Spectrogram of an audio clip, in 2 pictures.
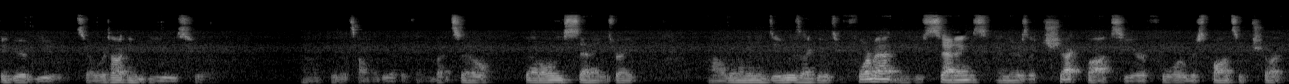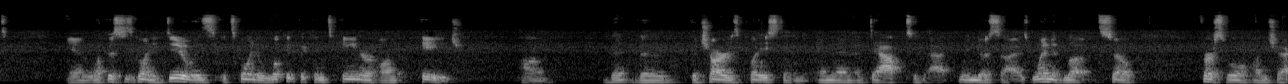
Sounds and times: Speech: 0:00.0 - 0:02.1, 0:03.0 - 0:06.4, 0:07.1 - 0:18.4, 0:19.0 - 0:24.3, 0:24.9 - 0:25.7.

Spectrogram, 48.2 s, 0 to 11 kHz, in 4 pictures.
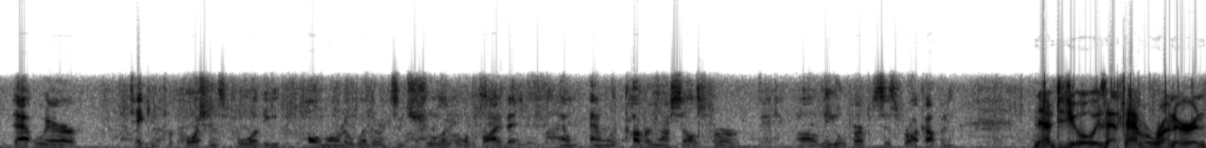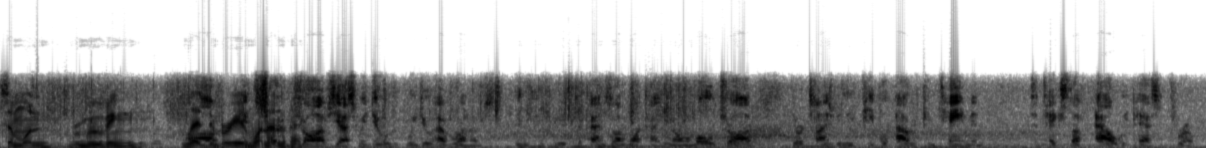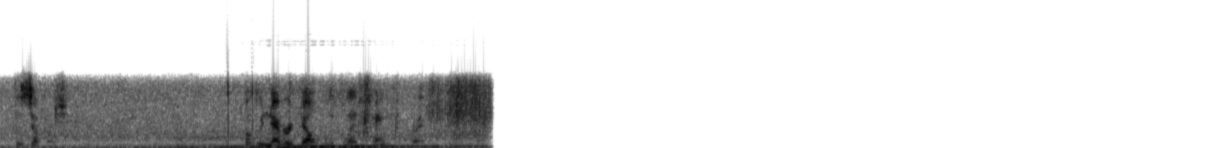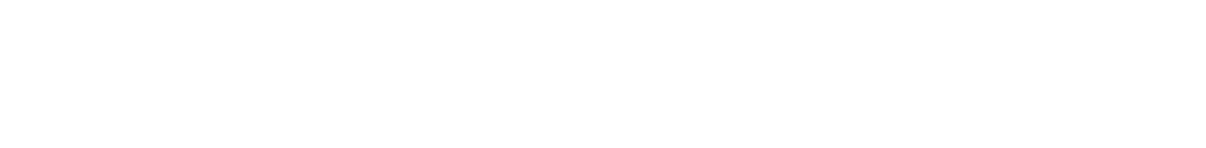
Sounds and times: Speech: 0:00.0 - 0:09.6, 0:10.3 - 0:24.8, 0:26.6 - 0:28.4.

